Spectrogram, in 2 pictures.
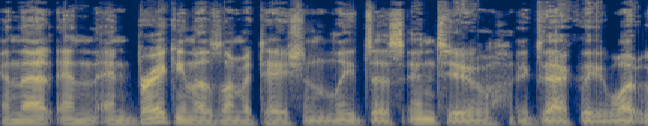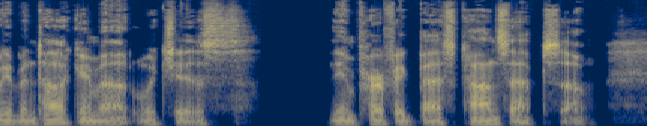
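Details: Adult man; typical speech.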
